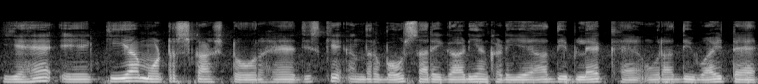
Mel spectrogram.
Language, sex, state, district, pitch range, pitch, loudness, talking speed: Hindi, male, Rajasthan, Bikaner, 115-125 Hz, 120 Hz, -16 LUFS, 165 wpm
